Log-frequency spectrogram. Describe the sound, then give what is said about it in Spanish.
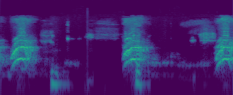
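A pet dog barks three times in a steady rhythm, loud, each bark sharp and bright, with short gaps between them. “Hasta, el perro te responde.”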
